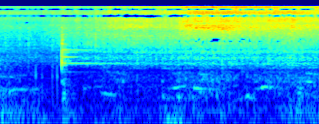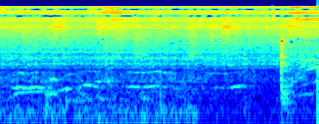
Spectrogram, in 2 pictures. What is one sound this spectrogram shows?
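Mushrooms sizzle in a hot pan.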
